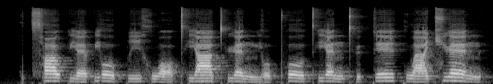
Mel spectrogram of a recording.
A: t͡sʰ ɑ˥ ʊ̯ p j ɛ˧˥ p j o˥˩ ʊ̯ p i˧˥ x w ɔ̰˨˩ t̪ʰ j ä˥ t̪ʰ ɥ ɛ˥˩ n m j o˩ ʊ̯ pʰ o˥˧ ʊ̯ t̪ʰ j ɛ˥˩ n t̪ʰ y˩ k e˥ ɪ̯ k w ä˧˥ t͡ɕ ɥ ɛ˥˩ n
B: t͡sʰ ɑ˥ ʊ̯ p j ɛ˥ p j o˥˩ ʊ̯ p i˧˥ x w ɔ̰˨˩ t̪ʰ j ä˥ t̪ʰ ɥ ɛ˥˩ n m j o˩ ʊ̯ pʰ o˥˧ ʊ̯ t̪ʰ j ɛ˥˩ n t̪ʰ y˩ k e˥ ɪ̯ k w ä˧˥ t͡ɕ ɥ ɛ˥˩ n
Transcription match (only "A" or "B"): A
